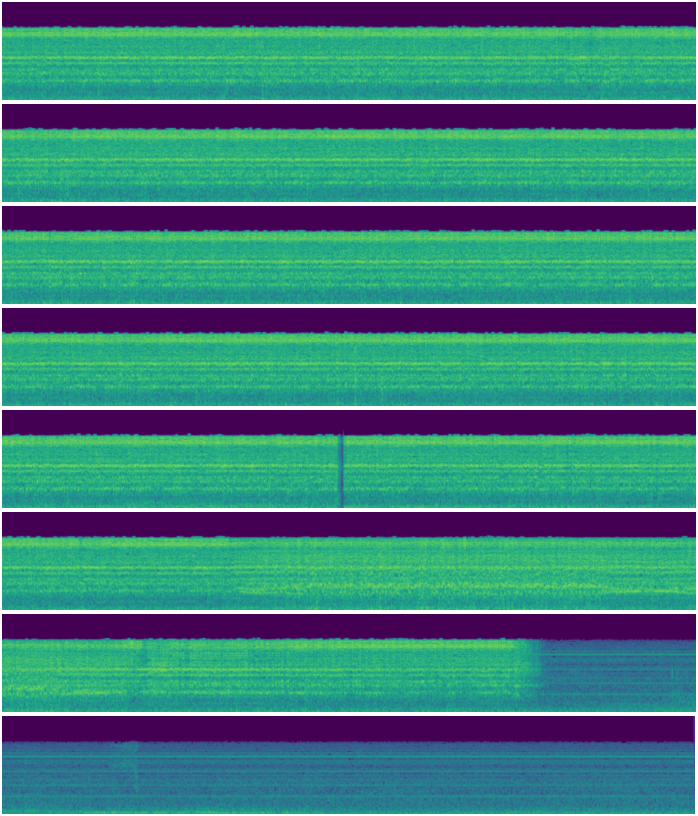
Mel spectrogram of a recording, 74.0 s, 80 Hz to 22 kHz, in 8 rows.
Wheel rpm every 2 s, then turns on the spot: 120, 110, 110, 110, 110, 120, 120, 120, 120, 110, 120, 120, 110, 120, 110, 110, 110, 120, 120, 110, 110, 110, 120, 110, 120, 110, 110, 110, 110, 110, 120, 30, 0, 0, 0, 0, 0.
none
